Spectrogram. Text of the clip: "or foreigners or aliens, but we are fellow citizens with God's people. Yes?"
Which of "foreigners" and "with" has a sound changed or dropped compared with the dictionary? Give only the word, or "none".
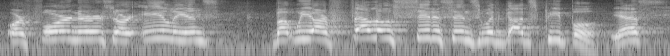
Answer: none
